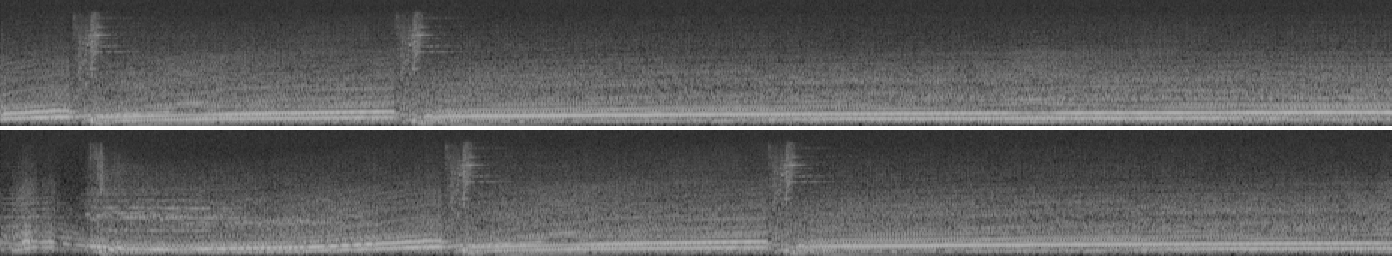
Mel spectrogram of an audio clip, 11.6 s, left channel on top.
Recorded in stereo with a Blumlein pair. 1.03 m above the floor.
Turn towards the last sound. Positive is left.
No sound to turn to.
